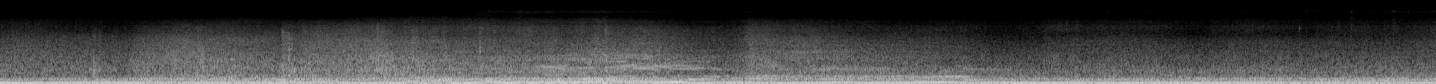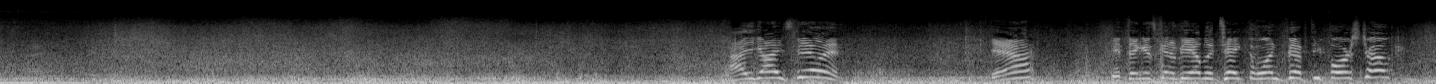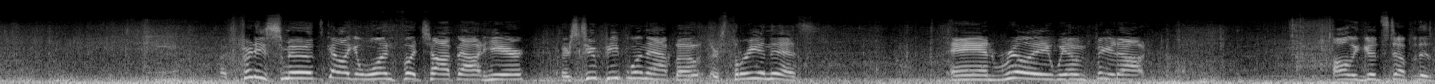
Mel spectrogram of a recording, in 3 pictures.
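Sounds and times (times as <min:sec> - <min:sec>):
hull slapping through water: 0:00.0 - 0:21.8, 0:22.8 - 0:43.0
outboard motor running hard: 0:00.0 - 0:31.1
wind on the microphone: 0:00.0 - 0:43.0.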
